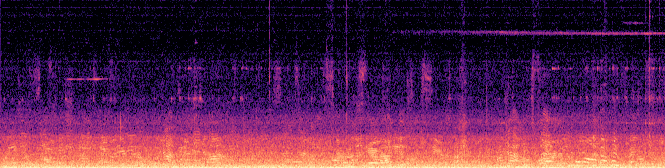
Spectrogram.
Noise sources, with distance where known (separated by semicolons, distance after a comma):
person or small group talking, near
